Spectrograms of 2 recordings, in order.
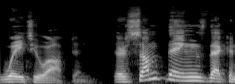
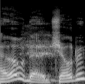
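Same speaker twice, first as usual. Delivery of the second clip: mechanical robotic voice; 2 semitones higher than usual. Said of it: "robot sounded like, um, [name]".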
